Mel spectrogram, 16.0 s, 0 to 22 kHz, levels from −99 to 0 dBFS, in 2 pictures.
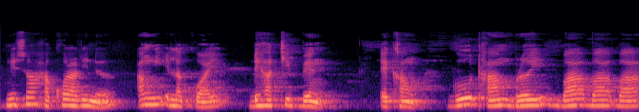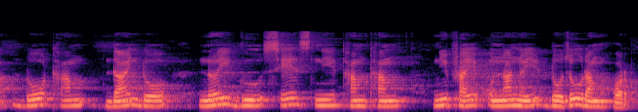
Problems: none marked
